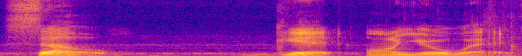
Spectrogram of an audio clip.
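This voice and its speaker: A man reading a rhyming children's book aloud in an expressive, deliberate way, pausing dramatically for emphasis. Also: fairly low pitch, slight background noise. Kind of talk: expressive storybook read-aloud in rhyme.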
